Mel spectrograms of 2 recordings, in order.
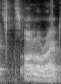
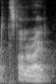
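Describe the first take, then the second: First: Said in the usual way. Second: "It's all right" dropped far lower and softer; very deep voice. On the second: Acted. Streamer repeats it to chat in a deep low rumble. Says it twice, second voice dropped.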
